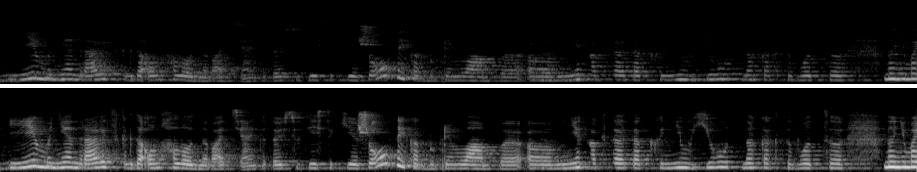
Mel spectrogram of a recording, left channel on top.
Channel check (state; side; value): quieter; left; 15.6 dB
